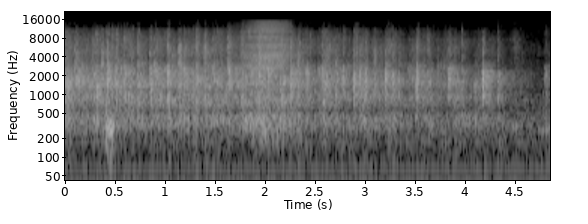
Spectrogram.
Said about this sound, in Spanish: Puede dar un fuerte aplauso al Señor, nada puede detener.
